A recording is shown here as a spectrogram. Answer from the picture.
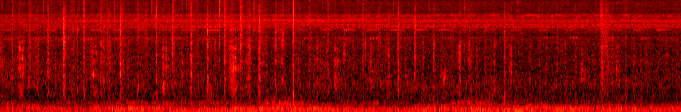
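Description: A horse's hooves striking a gravel ring surface as it trots, a quick run of uneven hoofbeats over a low steady rumble.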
